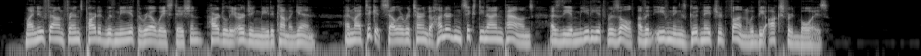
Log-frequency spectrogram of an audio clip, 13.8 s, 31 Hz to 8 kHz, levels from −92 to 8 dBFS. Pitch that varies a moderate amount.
Yes: average, 4.3 semitones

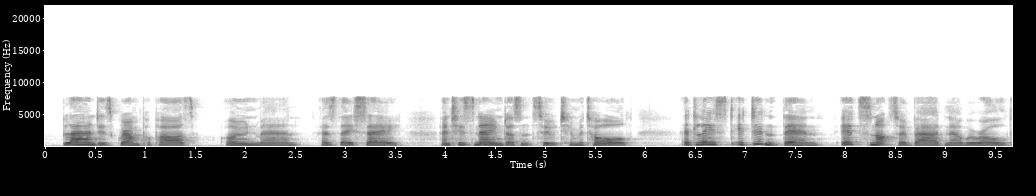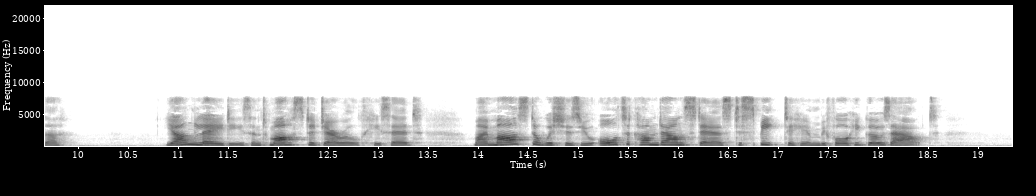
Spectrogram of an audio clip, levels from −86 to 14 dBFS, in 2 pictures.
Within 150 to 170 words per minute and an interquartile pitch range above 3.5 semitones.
Yes: average, 160 wpm; wide, 5.6 semitones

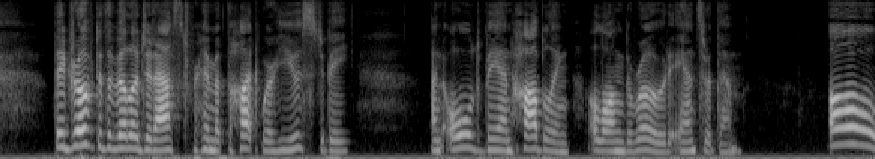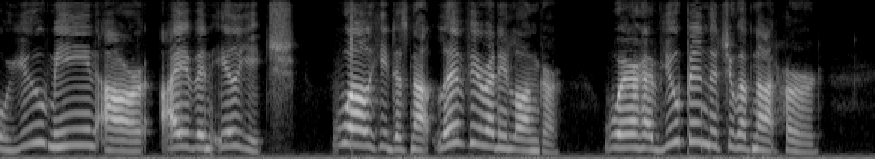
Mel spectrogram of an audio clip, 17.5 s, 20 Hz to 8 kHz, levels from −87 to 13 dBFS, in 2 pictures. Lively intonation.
Yes: wide, 5.7 semitones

